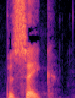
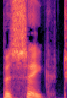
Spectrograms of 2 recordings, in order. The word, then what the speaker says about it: Passaic: Or, as listener Bill Walker, who was born in the city of Paterson, New Jersey, corrects us, Passaic. He writes, Passaic, two syllables. The only people who use the three-syllable pronunciation are New York announcers who never bother to learn the correct way to say this word.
